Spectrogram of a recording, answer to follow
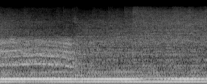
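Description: Rock band playing live: a guitar and bass chord is held steady with no drum beats. The singer's voice glides over it in the first second or so.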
